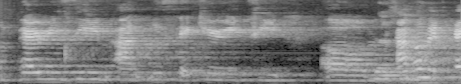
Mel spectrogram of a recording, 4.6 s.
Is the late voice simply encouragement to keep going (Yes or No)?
Yes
